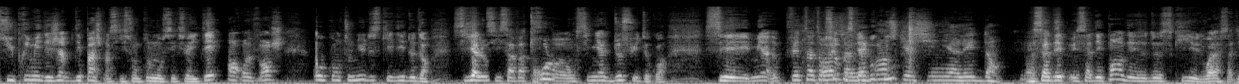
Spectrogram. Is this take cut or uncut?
cut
